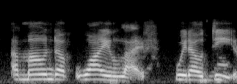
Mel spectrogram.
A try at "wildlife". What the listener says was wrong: wild. So you want to just say that D. Wild.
